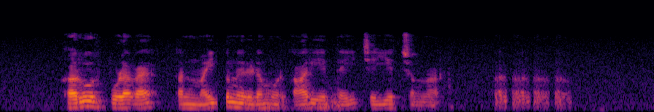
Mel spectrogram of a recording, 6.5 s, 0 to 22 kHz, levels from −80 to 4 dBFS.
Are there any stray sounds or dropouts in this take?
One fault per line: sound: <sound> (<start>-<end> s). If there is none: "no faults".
sound: dropout (2.2-2.3 s)
sound: laugh (4.9-5.7 s)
